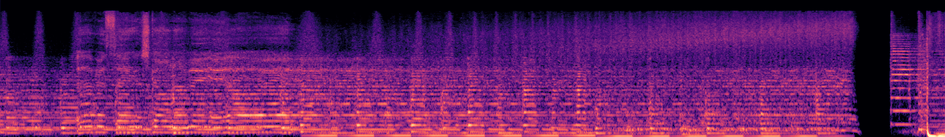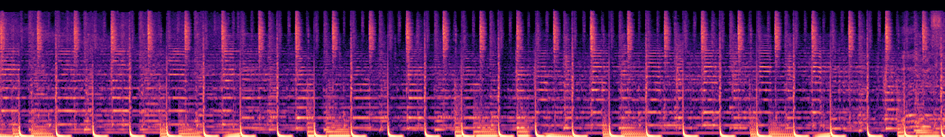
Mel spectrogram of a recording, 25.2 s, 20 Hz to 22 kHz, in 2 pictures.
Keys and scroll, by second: 1.4 g, 23.2 ctrl+z.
